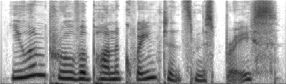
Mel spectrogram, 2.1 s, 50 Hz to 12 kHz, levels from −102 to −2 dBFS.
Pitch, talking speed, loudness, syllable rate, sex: 275 Hz, 170 wpm, -19 LUFS, 6.7 syllables/s, female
